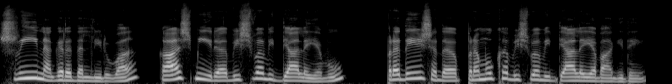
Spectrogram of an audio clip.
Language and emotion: Kannada, neutral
